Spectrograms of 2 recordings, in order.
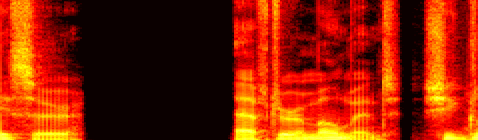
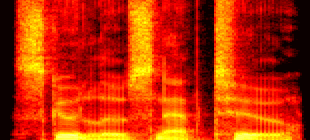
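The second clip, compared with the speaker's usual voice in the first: ordinary delivery, nothing marked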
